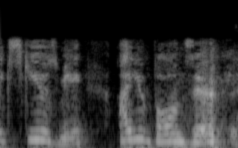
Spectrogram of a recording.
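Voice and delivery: unhurried put-on British accent. Retelling a stranger walking over at breakfast: imitating a british accent. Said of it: "he has a British accent".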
